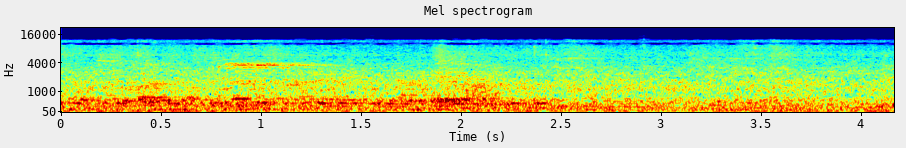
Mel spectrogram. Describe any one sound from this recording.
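A spoon scrapes against a plate.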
